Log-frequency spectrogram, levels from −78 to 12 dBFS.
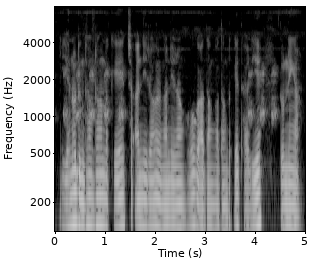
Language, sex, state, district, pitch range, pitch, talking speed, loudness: Garo, male, Meghalaya, West Garo Hills, 95-110 Hz, 100 Hz, 130 wpm, -17 LUFS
